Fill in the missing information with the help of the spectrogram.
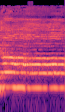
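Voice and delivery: long, high, loud scream; roller-coaster scream. Acted. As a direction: scream like a child on a ride. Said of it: "And they scream".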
